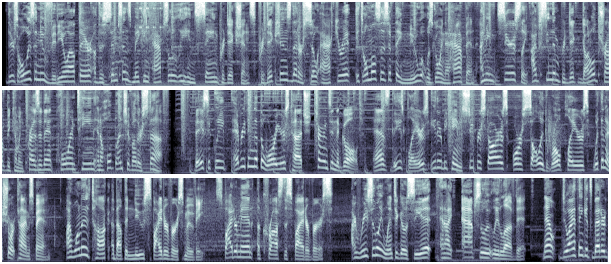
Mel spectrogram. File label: VO ONLY, youtube voice over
